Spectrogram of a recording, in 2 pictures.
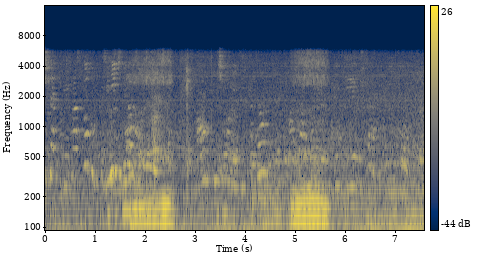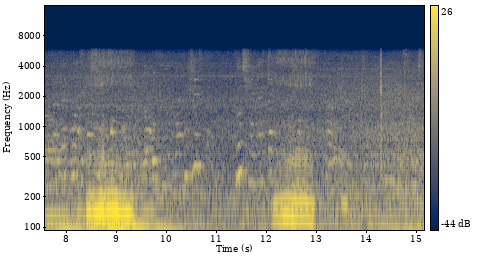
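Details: A pet sleeping and snoring while another animal licks it: low, buzzing snores about every three to four seconds over steady room noise.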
